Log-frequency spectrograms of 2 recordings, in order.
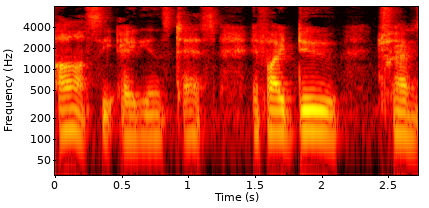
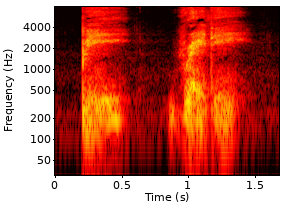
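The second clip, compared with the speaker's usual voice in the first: rasping, hoarse, under-the-breath whisper. Caged narrator tells his brother to be ready, hoarse whisper. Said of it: "I whisper hoarsely".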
